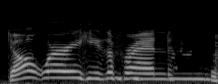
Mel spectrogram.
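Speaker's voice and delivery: loud, slow reassurance; calling out. Acted. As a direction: call out slowly to calm him. Calling out to shocked man.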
